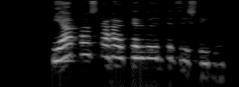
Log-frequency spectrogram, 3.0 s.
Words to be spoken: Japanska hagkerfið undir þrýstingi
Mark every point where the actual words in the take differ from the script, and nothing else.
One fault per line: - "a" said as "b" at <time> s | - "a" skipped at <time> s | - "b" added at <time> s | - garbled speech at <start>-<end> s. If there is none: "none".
none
